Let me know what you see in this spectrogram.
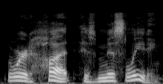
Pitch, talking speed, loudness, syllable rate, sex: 145 Hz, 185 wpm, -17 LUFS, 5.2 syllables/s, male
